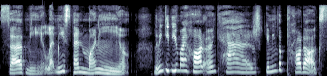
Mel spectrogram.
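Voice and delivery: acted drawn-out pleading. Retelling waiting for staff attention in a store: mock begging. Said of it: "I am begging for, like, the staff's attention".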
